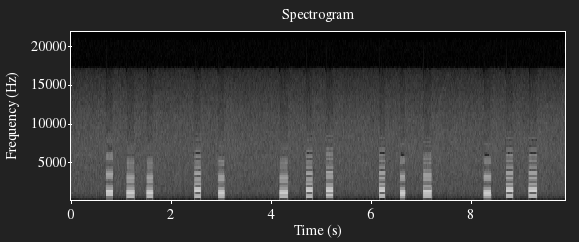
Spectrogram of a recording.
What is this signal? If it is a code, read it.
DTMF, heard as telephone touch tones, dialled by hand, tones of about 120 ms. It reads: 011 34 139 675 766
